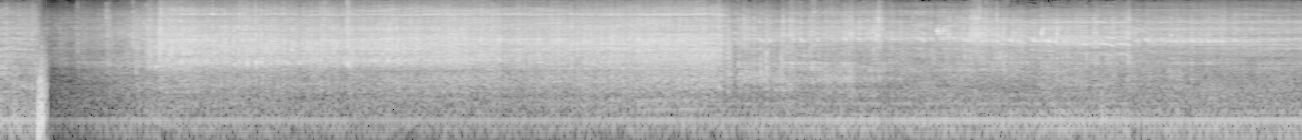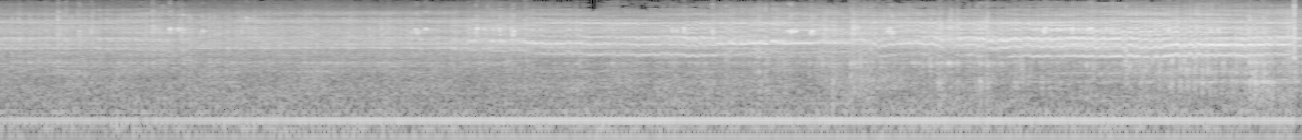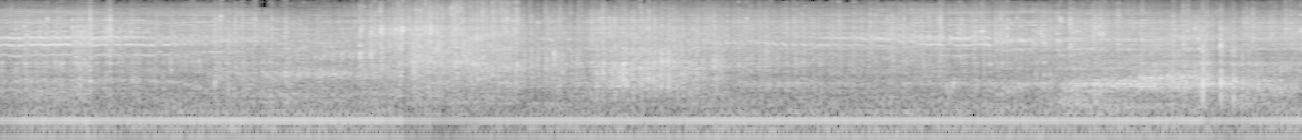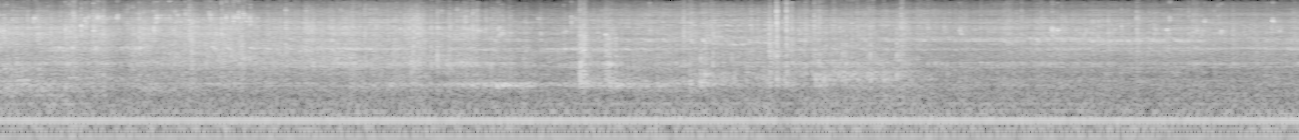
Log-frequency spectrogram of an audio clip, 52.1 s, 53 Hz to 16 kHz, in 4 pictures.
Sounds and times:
Train: 0.0 - 16.9, 21.3 - 51.5
Inside, small room: 0.0 - 52.0.

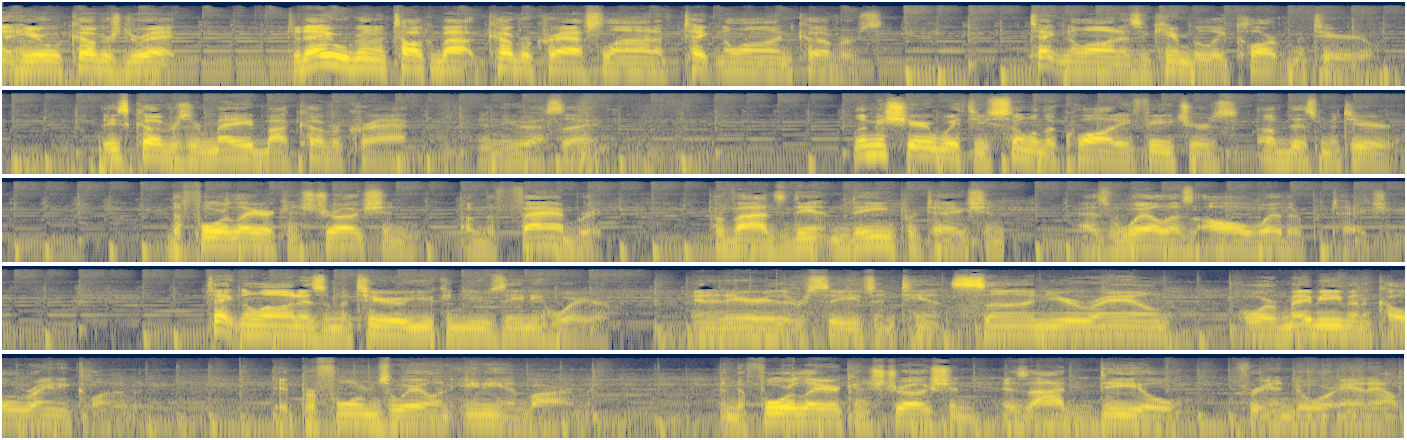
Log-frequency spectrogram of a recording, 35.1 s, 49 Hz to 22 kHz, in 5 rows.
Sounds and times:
Speech: 0.0 - 4.4, 5.1 - 10.1, 11.2 - 14.1, 14.8 - 21.1, 22.0 - 28.8, 29.4 - 35.0
Music: 0.0 - 35.0.

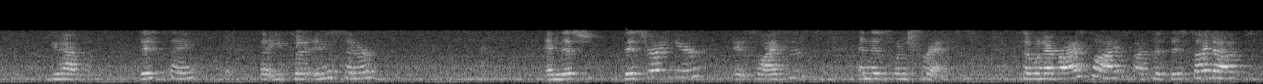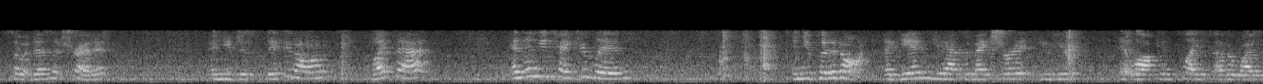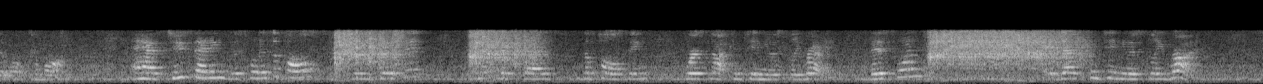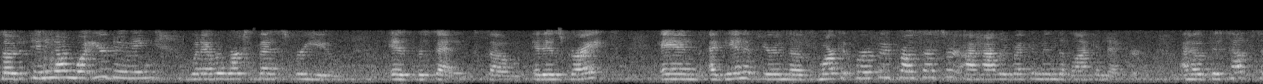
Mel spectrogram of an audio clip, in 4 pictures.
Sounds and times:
Speech: 0.5 - 2.0, 2.6 - 3.8, 5.5 - 9.6, 10.2 - 13.8, 14.7 - 17.0, 17.7 - 19.0, 20.6 - 26.0, 26.6 - 34.5, 35.7 - 37.3, 37.9 - 50.5.

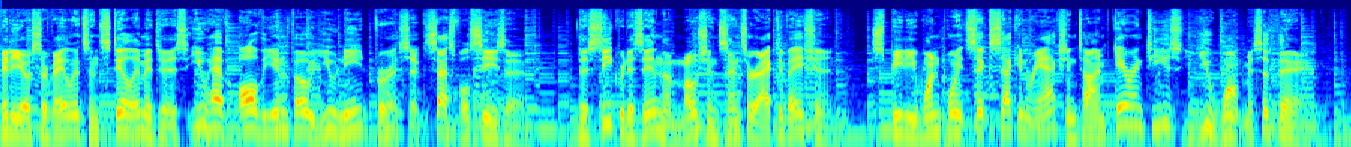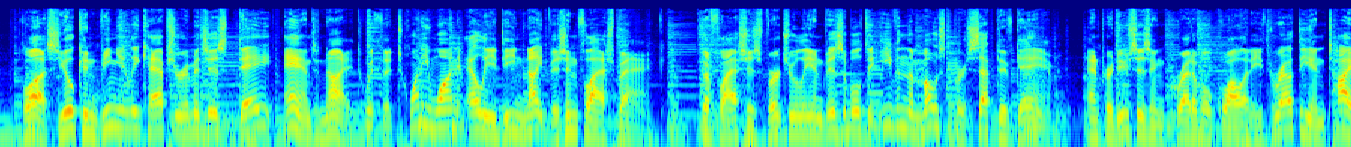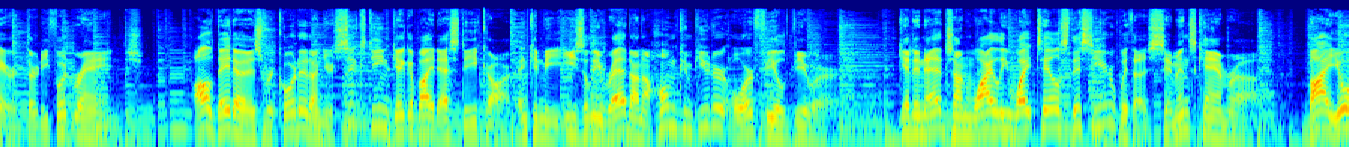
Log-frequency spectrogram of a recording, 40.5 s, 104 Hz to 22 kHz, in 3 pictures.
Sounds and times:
Speech: 0.0 - 13.1, 13.7 - 28.4, 29.0 - 35.4, 36.0 - 40.5
Music: 0.0 - 40.5.

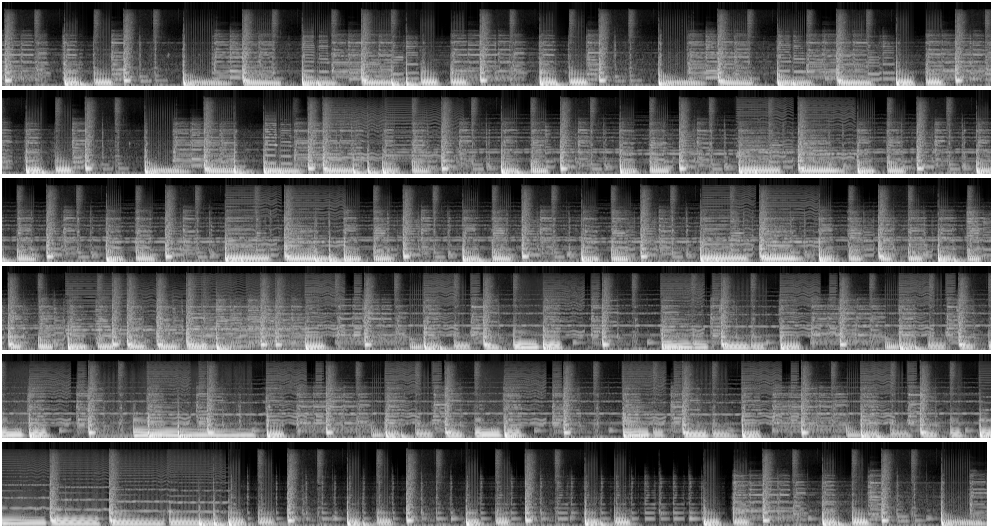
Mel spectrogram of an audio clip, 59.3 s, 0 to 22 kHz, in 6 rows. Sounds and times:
Music: 0.0 - 59.3.

